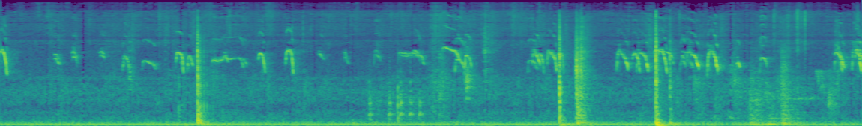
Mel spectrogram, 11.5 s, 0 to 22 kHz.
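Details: A group of 40-day-old chicks feeding on fish heads on a free-range farm in Hiroshima Prefecture, Japan. Scattered high peeps mix with occasional loud knocks and clicks over a low-pitched hum.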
